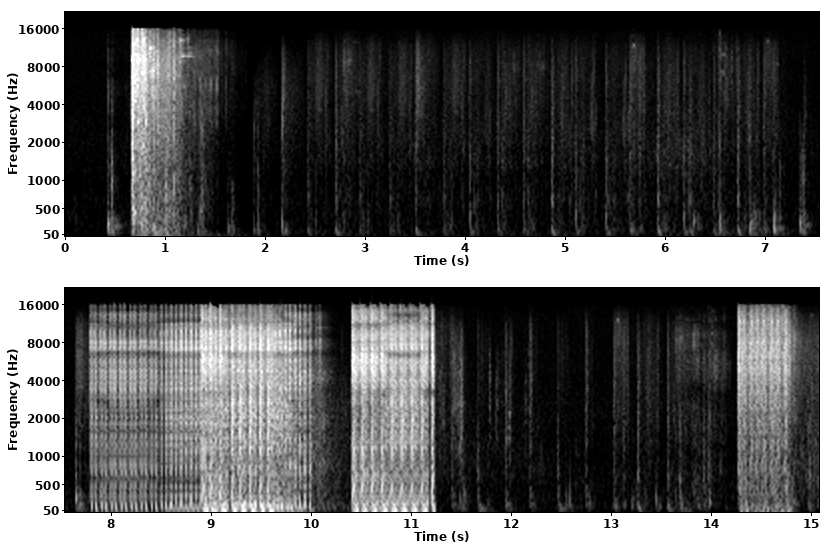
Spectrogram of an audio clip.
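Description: Footsteps thud quickly and steadily.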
